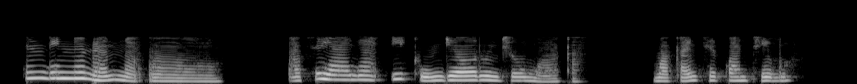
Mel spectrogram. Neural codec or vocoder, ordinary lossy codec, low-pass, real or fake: codec, 44.1 kHz, 1.7 kbps, Pupu-Codec; none; 3.6 kHz; fake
